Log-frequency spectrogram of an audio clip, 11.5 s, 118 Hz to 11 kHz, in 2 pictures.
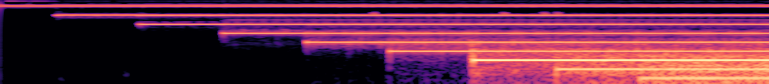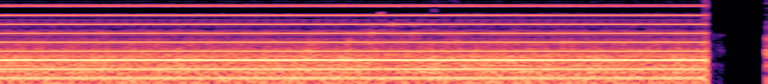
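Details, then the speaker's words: Simulated tinnitus: layered steady ringing tones building into a constant piercing drone, imitating what the person says they hear 24/7. "Okay, that's my tinnitus. Okay, that is what I hear 24/7 a day."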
